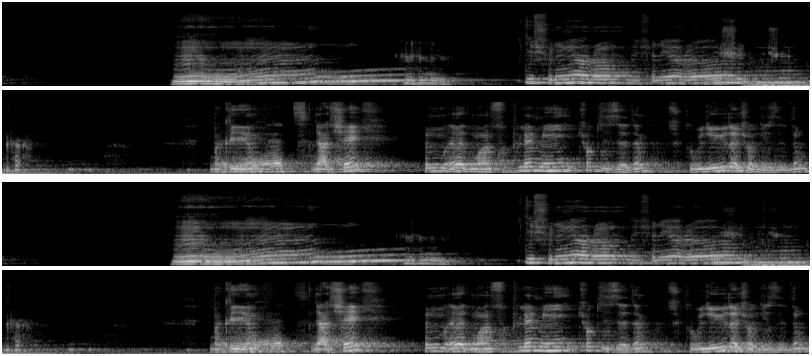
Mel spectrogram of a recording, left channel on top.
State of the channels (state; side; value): normal; both; correlation 0.82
